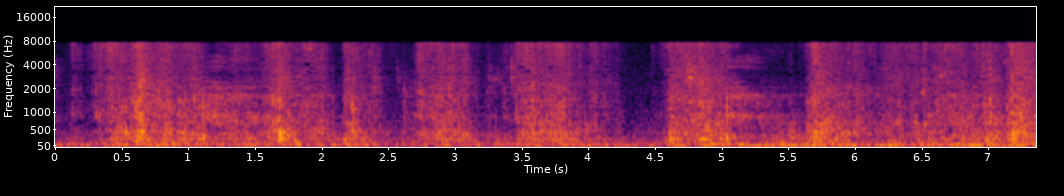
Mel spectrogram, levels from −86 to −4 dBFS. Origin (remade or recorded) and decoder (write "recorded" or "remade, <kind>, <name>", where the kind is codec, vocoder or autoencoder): remade, vocoder, Vocos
